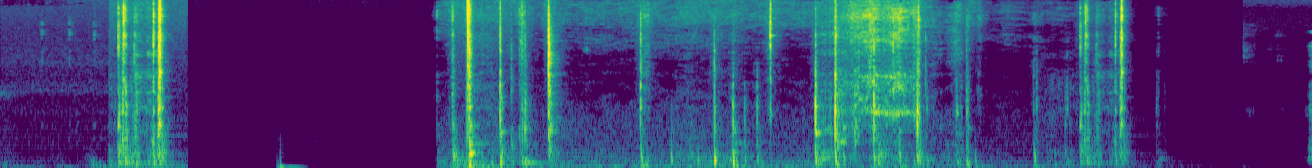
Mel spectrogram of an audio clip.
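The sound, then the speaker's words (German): Inside a bus as passengers get off at the Grummel: rustling, shuffling and scattered clicks and thumps in irregular bursts, with a brief pause before a busier stretch of movement. No talking. “Wir sind heute auf dem Grummel und wir steigen jetzt aus dem Bus aus.”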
